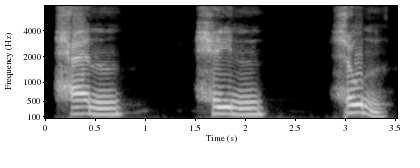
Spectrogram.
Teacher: হা হরফ হলকের মধ্যখান থেকে উচ্চারণ করতে হবে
